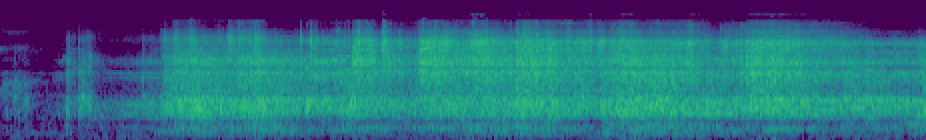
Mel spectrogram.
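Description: Loud game music plays from a phone's speaker.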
